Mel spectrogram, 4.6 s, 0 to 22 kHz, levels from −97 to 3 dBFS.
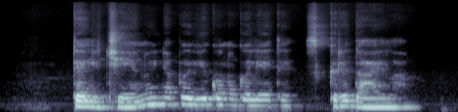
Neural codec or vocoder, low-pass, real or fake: autoencoder, 48 kHz, 128 numbers a frame, DAC-VAE, trained on Japanese speech; 19.8 kHz; fake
